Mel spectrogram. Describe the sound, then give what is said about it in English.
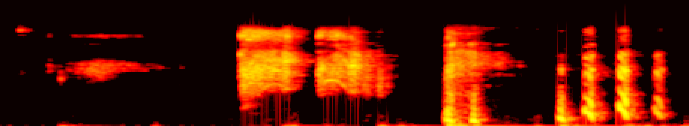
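A person choking and coughing: after faint quiet sounds comes a strained, rasping breath, then a run of several sharp, harsh coughs in quick succession. “You alright over there? Trying to be. Choking? Yeah, you choking.”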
